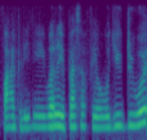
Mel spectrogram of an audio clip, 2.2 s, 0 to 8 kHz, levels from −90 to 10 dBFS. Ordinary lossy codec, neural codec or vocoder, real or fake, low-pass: Opus, 16 kbps; codec, 16 kHz in and 24 kHz out, 0.4 kbps, LongCat-Audio-Codec, fine tuned four codebook decoder; fake; 7.2 kHz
